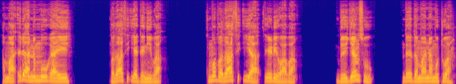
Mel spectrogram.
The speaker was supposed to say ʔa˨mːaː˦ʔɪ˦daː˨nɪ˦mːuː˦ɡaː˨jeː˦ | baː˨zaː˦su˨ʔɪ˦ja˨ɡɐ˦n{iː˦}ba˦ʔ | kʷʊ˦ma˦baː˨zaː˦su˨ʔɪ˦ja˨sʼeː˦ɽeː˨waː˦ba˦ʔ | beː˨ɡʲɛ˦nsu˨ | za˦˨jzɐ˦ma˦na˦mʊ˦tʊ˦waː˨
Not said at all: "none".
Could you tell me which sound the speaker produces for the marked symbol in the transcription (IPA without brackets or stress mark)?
iː˦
